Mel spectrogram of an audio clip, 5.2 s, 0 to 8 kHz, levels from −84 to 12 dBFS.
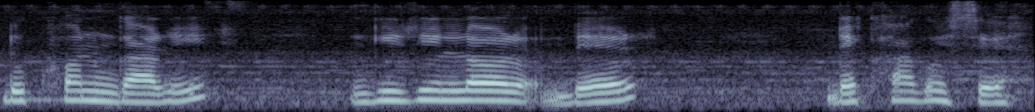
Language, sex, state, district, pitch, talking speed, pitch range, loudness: Assamese, female, Assam, Sonitpur, 210 Hz, 70 wpm, 190-220 Hz, -15 LUFS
